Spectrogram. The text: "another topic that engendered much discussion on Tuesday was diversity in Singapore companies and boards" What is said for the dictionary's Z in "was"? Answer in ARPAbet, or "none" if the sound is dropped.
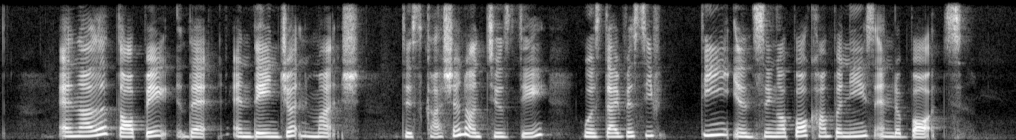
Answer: S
